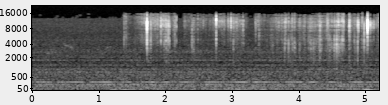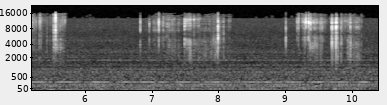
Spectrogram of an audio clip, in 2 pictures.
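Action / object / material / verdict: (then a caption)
scrape / rock salt lamp / rock salt / none. Long painted fingernails of both hands scratch over the rough natural crystal surface of a large pink Himalayan rock salt lamp, a solid block lit from inside. Quiet, crisp, bright scraping and light tapping come in short bursts over a steady low hum, with a few sharper clicks standing out.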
